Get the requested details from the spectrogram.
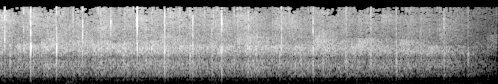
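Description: Sustained applause from an audience for a participant who took part in acting out a story, a dense wash of many hands clapping at steady volume before tapering slightly at the end, with no talking over it.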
